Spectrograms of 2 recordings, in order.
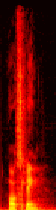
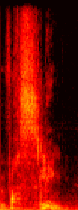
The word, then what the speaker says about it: Wasling: Ja, lite faktiskt, för att det är väldigt många som säger Wasling. – Precis. – Fast det bara är ett S där.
